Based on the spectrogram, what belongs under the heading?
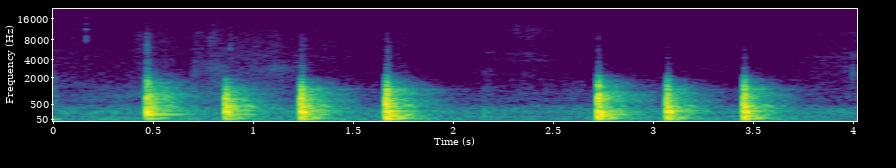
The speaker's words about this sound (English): there's a knock on the door of the Vale's cabin in Bannock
